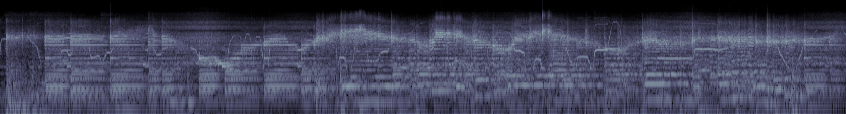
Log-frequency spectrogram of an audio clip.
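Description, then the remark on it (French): A jazz guitar recording plays continuously at a steady, fairly loud level, with quick melodic runs and sustained chords over a full accompaniment. It is the music of a guitarist fleeing his country, being broadcast by American radio host Willis Conover. No one speaks. “alors même que le guitariste fuit son pays, à des milliers de kilomètres de là, un célèbre présentateur radio américain, Willis Conover, est en train de diffuser sa musique.”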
